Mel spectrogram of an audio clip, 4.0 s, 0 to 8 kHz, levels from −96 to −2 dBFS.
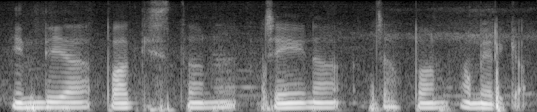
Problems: none marked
